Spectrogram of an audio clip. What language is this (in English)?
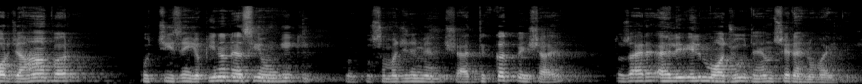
Urdu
